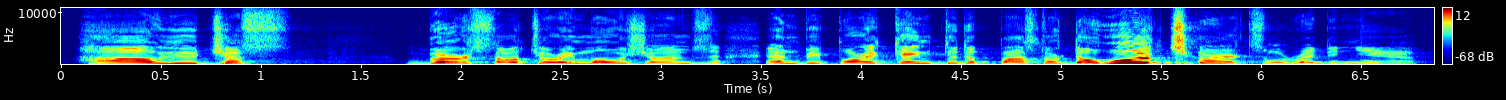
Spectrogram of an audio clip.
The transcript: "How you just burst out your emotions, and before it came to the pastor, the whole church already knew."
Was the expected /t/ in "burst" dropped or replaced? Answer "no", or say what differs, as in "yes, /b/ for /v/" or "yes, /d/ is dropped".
no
